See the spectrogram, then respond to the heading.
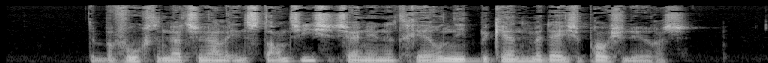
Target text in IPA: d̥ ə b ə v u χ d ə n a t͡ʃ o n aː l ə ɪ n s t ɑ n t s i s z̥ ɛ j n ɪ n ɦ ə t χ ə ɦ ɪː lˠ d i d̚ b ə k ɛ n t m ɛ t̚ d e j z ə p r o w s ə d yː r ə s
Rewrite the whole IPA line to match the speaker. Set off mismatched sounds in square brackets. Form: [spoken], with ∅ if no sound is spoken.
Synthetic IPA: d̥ ə b ə v u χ d ə n a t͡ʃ o n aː l ə ɪ n s t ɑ n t s i s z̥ ɛ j n ɪ n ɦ ə t χ ə ɦ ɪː lˠ [n] i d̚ b ə k ɛ n t m ɛ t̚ d e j z ə p r o w s ə d yː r ə s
